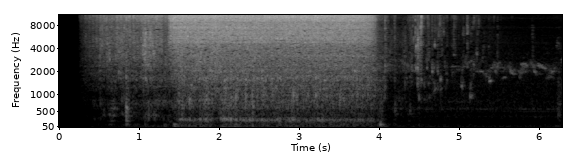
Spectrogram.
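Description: Kitchen tap running into a glass bowl of dry African breadfruit (ukwa) seeds in a stainless-steel sink, filling it to wash out the sand. The flow starts softly and comes on full for about two and a half seconds before being shut off, followed by light drips and small splashes.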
